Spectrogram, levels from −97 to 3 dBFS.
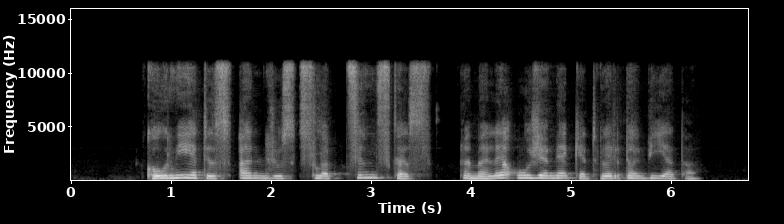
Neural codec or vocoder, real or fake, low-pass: codec, 24 kHz, 1.5 kbps, HILCodec; fake; 10.8 kHz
